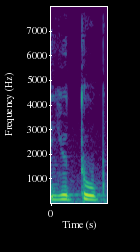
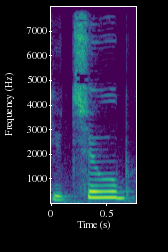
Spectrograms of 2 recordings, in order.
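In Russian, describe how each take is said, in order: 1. Начинается с обычного звука t. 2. Начинается со звука ch.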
